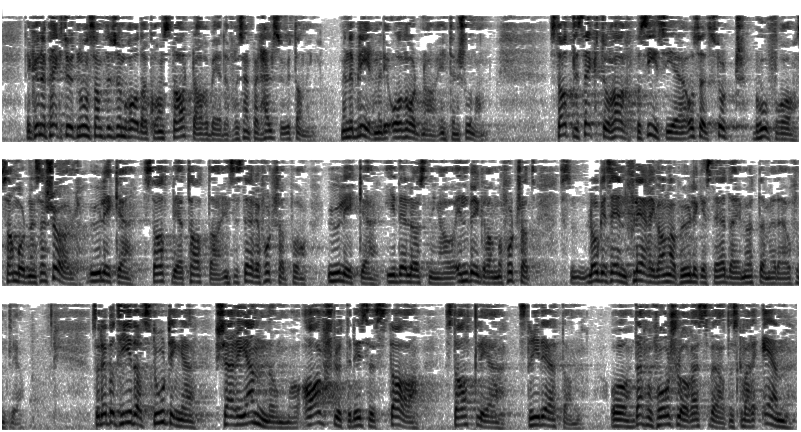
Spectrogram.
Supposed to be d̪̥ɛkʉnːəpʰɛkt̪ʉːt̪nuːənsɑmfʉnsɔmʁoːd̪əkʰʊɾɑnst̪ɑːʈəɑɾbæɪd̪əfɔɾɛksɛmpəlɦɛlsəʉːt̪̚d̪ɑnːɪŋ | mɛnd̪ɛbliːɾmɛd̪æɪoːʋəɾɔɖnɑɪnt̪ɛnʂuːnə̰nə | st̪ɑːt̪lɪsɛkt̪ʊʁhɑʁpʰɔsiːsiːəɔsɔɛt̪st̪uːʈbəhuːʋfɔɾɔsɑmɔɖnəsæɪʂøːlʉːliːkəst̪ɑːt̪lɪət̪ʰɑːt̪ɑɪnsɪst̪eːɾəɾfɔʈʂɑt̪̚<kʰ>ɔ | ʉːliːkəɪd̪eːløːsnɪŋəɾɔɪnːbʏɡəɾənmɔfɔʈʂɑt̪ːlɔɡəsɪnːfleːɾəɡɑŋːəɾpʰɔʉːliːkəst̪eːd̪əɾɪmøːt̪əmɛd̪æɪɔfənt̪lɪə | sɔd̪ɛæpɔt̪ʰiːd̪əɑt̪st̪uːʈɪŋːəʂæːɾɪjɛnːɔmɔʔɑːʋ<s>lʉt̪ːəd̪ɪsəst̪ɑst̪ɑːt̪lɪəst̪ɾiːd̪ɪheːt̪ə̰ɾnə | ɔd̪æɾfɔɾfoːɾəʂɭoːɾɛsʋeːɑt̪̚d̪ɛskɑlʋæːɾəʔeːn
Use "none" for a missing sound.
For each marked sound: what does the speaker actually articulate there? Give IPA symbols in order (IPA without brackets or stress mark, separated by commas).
pʰ, ʂ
